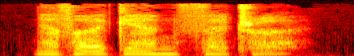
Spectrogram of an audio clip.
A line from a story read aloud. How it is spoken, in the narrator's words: he whispered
